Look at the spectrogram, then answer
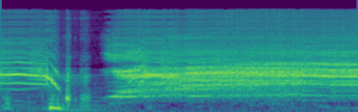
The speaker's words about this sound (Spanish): Ahí está el chiquito. ¿Es el grito del chiquito? Es el grito del chiquito. sí, le dolió, ¿eh?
